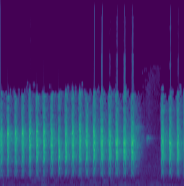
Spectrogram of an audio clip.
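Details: Loud, buzzy, rhythmic 'kek' notes from a kingfisher, repeated steadily for nearly three seconds, then a brief thin whistle and a fresh burst; the recording is meant for tutoring cage birds.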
